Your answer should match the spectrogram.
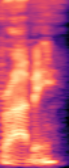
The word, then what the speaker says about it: Robbie: to pronounce her name I think she says Roby but she's an Australian accent and she's also wrong so yeah it's Robbie Oh Mario rebbe okay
